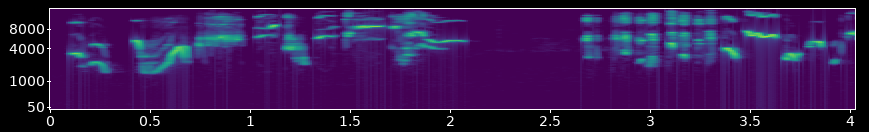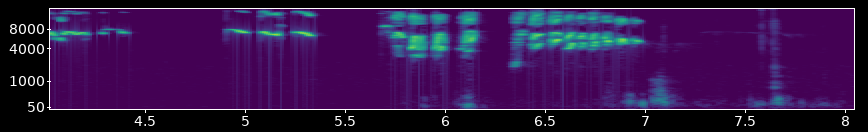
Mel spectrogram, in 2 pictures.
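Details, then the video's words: Robin with a clear voice in a recording meant to tutor songbirds: a dense stream of rising whistles, high chirps and rattling trills, ending with muffled low thumps. "masteran burung Robin!! suaranya jernih"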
